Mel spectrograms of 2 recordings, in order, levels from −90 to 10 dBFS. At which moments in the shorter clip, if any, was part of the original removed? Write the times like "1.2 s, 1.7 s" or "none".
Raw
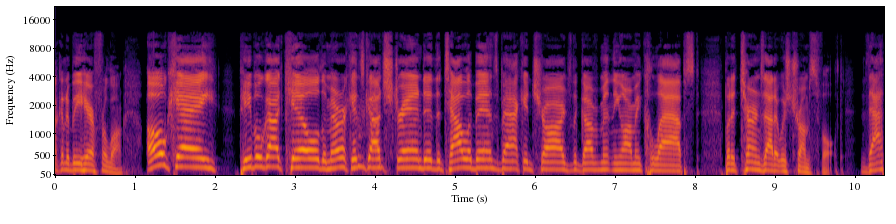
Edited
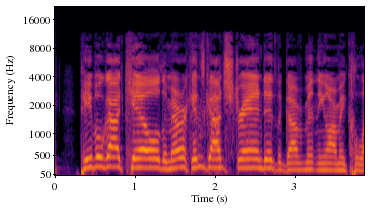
2.7 s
